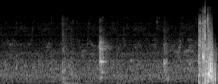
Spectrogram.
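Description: Steady hiss of a camera's own recording, with a faint click about a second in. Right at the end comes a sudden loud plop as the camera falls off its tripod into a bowl of oats and water.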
